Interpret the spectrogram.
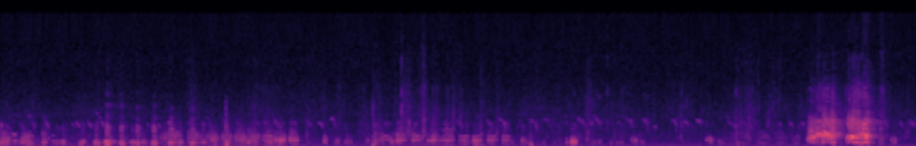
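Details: Flock of hens and roosters clucking steadily and irregularly, ending with a loud, harsh squawking outburst from one bird.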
